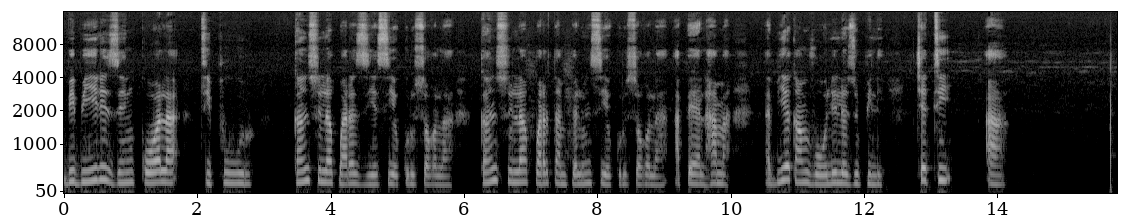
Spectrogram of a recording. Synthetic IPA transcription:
bi˨biː˦ɾɪ˦zɪ˨˦ŋkɔː˦la˦ | tʰi˨pʰuː˦ɾu˨ | ka˨n̩˦su˦la˦k͡pa˨ɾɪ˦zɪ˨jɛ˦sɪ˦ɛ˨ku˨ɾu˨sɔ˨ɣʊ˨laː˨˦ | ka˨n̩˦su˦la˦k͡pa˨ɾɪ˦ta˨m˦pɛ˨lʊ˦n˦sɪ˦jɛ˨ku˨ɾu˨sɔ˨ɣʊ˨la˨˦a̰˨pɛ˨lɦa˦ma˨ | a̰˨bi˦ɛ˦ka˨n̩˦vɔː˨lɪ˦la˦zu˦pi˦li˦ | t͡ʃɛ˦tʰi˦ | a˨

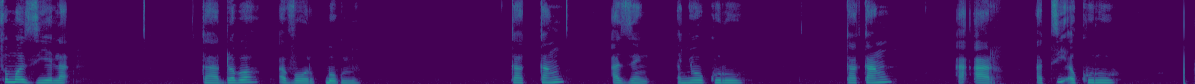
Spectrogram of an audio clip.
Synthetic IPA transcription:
tʰʊ˦mɔ˦zi˨e˦la˦ | ka˨dɔ˦bɔ˦ | a̰˨vʊː˨ɾɪ˨k͡po˨ɡlu˨ | ka˨ka˦ŋ | a˨zɪ˨ŋ | a˨ɲo˦ku˦ɾuː˦ | ka˨ka˨˦ŋ | a̰˨ʔa˨ɾɪ˨ | a˨tʰi˦a˨kʰu˦ɾuː˦

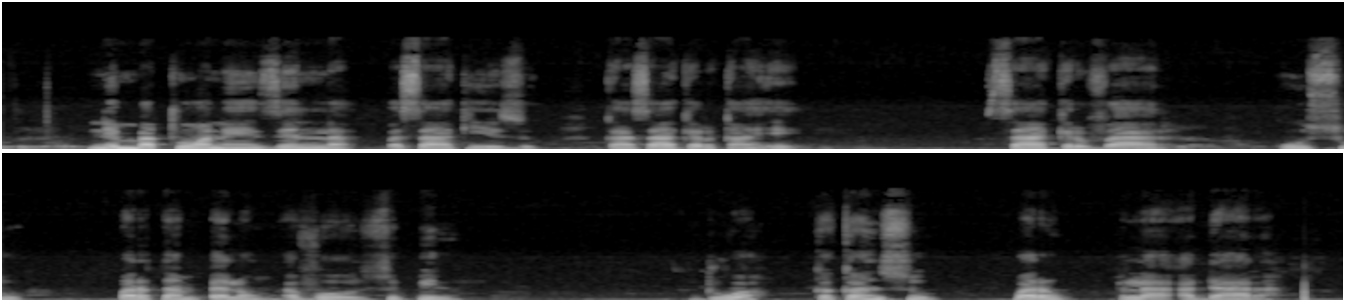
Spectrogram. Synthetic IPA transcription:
nɪ˦m˦ba˦tʊ˦ŋɔ˦nɪ˦zɪ˨˦n˦la˨ | ba˨saː˦kɪ˨je˨zu˦ | ka˨saː˦kɪ˨ɾɪ˨ka˦ŋɪ˨ | saː˦kɪ˨ɾɪ˨vaː˦ɾɪ˨ | kʊ˦su˨ | k͡pa˨ɾɪ˦ta˨mpɛ˨lʊ˨ŋa˨vɔ˨zu˦pi˦l | dʊ˨ɔ˦ | ka˨ka˦n˦su˨ | k͡pa˨ɾɪ˦ | pɪ˨laː˨˦ʔa˨daː˦ɾa˨

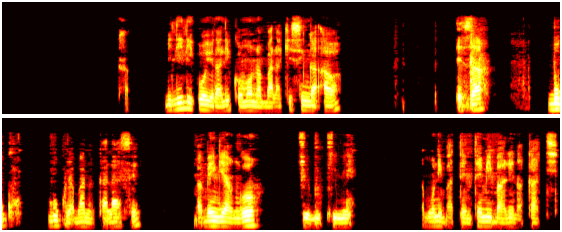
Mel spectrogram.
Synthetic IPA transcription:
na˨ | bi˨li˦li˦ʔo˦jo˨n˨a˨li˦ko˨mɔ˦na˨ba˨la˨ki˦si˦ŋɡa̰˦ʔa˦wa˦ | e˨za˦ | bu˦kʰu̥˨ | bu˦ku˨ja˨ba˦na˨ka˨la˦se˦ | ba̰˨be˦ŋɡe˦ja˨ŋɡo˦ | ʒe˨bu˨kʰi˨ne˨ | na˨mɔ˦ni˦ba˨tɛ˨ntɛ˦mi˦ba˨le˦na˨ka˦ti̥˨

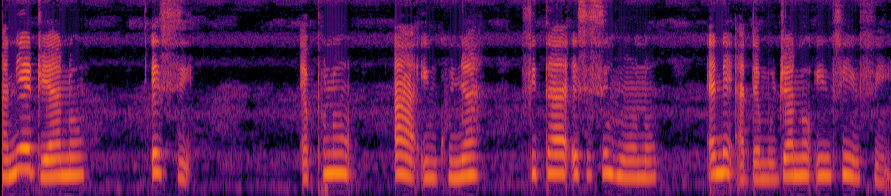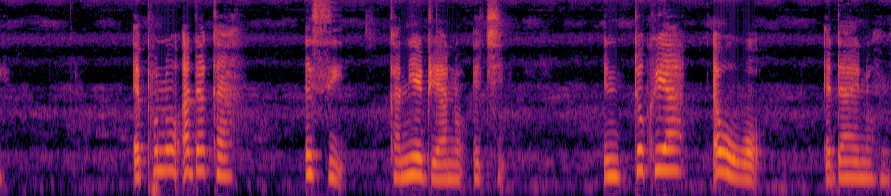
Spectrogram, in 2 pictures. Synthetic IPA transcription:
kʰa˨nɪ̃˦ɛ˨dɥa˦nʊ̃˦ | e˦si˨ | ɛ˨pʰʊ˦nʊ̃˦ | a˦˨ŋ̩˨kʰũ˨ɲã˦ | fi˦tʰaː˦ʔe˦si˦si˦ɦʊ̃˦nʊ̃˦ | ɛ˦nɪ̃˦ʔa˨dɛ˨mʊ̃˨d͡ʑᶣa˦nʊ̃˦ʔ̩˦fĩ˦m˨fĩ˨ | ɛ˨pʰʊ˦nʊ̃˦ʔa˨da˦kʰa˦ | æ˦si˨ | kʰa˨nɪ̃˦ɛ˨dɥa˨nʊ̃˦æ˨t͡ɕʰḭ˨ | n̩˨tʰɔ˦kʰi˦a˦ | ɛ˦wɔ˨wɔ˨ | ɛ˨dã˦nʊ̃˦hʊ̃˦

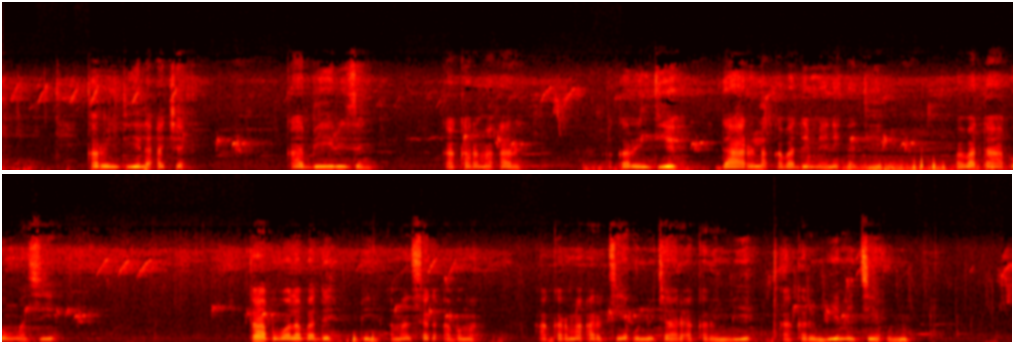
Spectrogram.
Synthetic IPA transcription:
ka˨ɾɪ˨ndi˨je˦la˦ʔa˨t͡ʃɛ˦ | ka˨biː˦ɾi˦zɪ˨ŋ | ka˨ka˨ɾɪ˨ma˦ʔa˨ɾɪ˨ | a̰˨ka˨ɾɪ˨ndi˨je˦daː˨ɾɪ˦la˦ka˨βa˨dɪ˦mɛ˨nɪ˦a˨di˨je˦ | b̥a˨βa˦taː˦pʊ˦ŋ˦ŋa˨zi˦e˦ | taː˦bʊ˨bɔ˨la˦ba˨dɪ˦bi˨n˨ka˨ma˦n˦sɛ˦ɡɛ˦ʔa̰˨bʊ˦ma˨ | a˨ka˨ɾɨ˨ma˦ʔa̰˨ɾɪ˨tɪ˦ɲɛ˨ʔo˨nu˦t͡ʃaː˨ɾɪ̰˨ʔa̰˨ka˨ɾɪ˨mbi˦e˦ka˨ka˨ɾɪ˨mbi˦je˦mɪ˦ntɪ˦ɲɛ˨ʔo˨nu˦

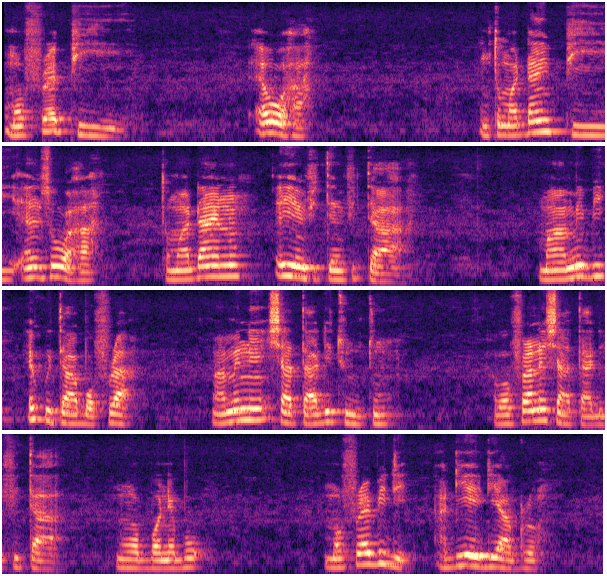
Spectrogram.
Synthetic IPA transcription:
mɔ̃˨fɾa˦pʰiː˨ | ɛ˦wɔ˨ɦa˦ | n̩˨tʰʊ̃˨mã˨dã˦npʰiː˨ɛ˦n̩˦sʊ˦wɔ˨ɦa˦ | n̩˨tʰʊ̃˨ma˨dã˦nnʊ̃˦ | ɛ˦jɛ˨m̩˨fi˨tʰã˨mfi˦tʰaː˨ | mãː˨mɪ̃˦bi˦e˦kʰu˨tʰa˨bɔ˨fɾa˦ | mãː˨mɪ̃˦nɪ̃˦ɕa˨taː˨dɪ˦tʰũ˨ntʰũ˦m | a˨bɔ˨fɾa˦nʊ̃˦ɕa˨tʰaː˨dɪ˨fi˦tʰaː˨ | nʊ̃˨ɔ˨bɔ˨nɪ̃˨bʊ˦ | m̩˨bɔ˨fɾa˦bi˦dɪ˨a˨dɪ˦ɛ˨dɪ˦a˨ɡɾɔ˨

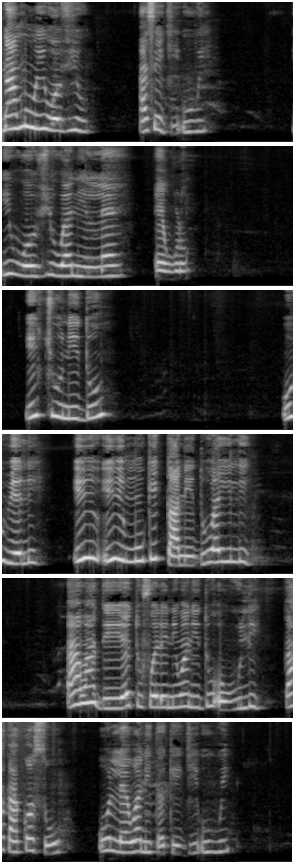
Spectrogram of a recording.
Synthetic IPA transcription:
nã˨mũ˦˨i˦wo˨vi˦u˨˧ | a˨se˦˨d͡ʒi˨ʔu˦wi˦ | i˦wo˨vi˦u˨a˦nĩ˨lɛ˦ | ɛ˨wlɔ˨ | i˦t͡ʃu˦nĩ˨d̪ʊ˦ | u˦wi˨e˨li˦˨˦ | i˦mũ˦kɪ˦ka˨nɪ̃˨d̪ʊ˨˦a˦ji˦li˦˨ | a˦wa˦d̪ɪ˨ɛ˨˦t̪u˧fu˦e˦le˧nĩ˧wa˦nĩ˧d̪ʊ˦ʔo˨wu˨˦li˦˨ | ka˦ka˧kɔ˦sʊ˨˦ | ʊ˦lɛ˧wa˦nɪ̃˧t̪a˨ke˨d͡ʒi˦ʔu˦wi˦

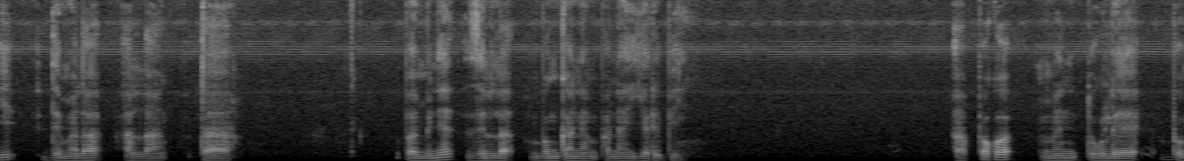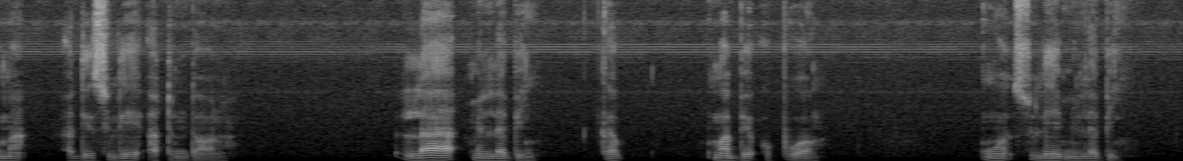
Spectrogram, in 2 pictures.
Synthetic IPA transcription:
i˦ | de˨ma˨la˦ | a˨la˨ŋ | taː˦ | ba˨mi˨ne˦zɪ˦nla˨bʊ˦ŋɡa˦nɪ˨mba˨na˨njɛ˦ɾɪ˦bi˨ɲ | a˨pɔ˦ɡɔ˦ | mɪ˦ndʊ˦ɡlɛː˦bʊ˦ma˨ | a˨dɪ˦sṵ˦leː˦˨ʔa˨tʊ˨ndɔ˨˦l | laː˦mɪ˦nla˦bi˨ɲ | ka˨ | bʊ˦ma˦be˦ʔʊ˨pʊ̰˦ɔ˦˨ŋ | kʊ˦ŋɔ˦sṵ˦leː˦˨mɪ˨n˦la˦bi˨ɲ

